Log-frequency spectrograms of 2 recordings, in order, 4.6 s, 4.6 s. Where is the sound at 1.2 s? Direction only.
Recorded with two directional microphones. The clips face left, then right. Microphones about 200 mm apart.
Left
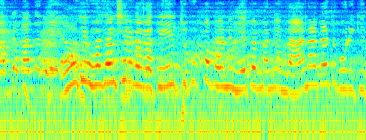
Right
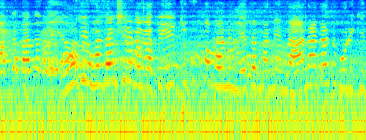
40° left (ahead or behind).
